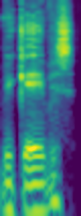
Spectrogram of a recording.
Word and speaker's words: Vegaves: Vegaves, endelig latinsk navn, der bare kan udtales. Vegaves.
